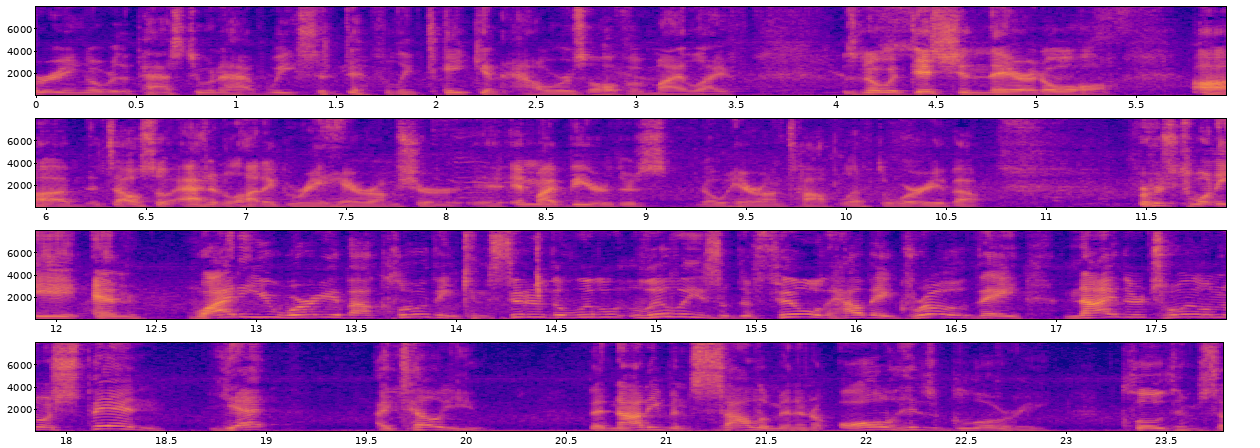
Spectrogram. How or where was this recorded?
outdoors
